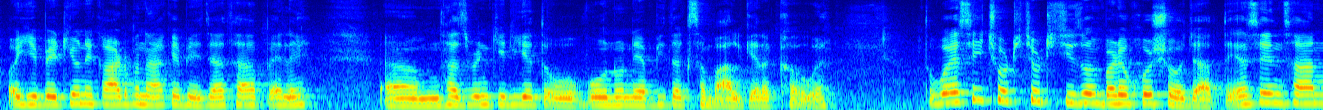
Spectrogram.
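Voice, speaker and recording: Gravelly-voiced woman chatting in a home vlog. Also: medium pitch, dark tone. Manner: chatty, homely storytelling. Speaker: vlogger. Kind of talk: casual home vlog narration.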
